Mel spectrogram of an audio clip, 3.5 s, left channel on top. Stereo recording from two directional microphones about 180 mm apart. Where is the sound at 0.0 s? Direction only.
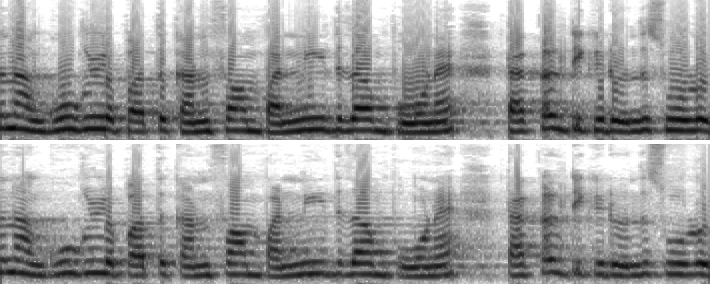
20° left (ahead or behind).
